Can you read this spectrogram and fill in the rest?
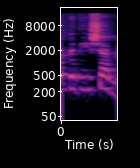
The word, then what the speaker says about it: Bidisha: Uh, so, I'm Professor Bidisha Biswas.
